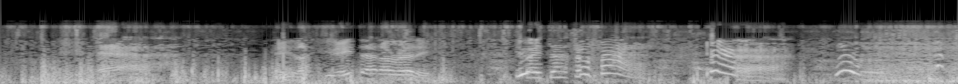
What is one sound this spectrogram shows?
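A husky whines and howls in drawn-out, wavering calls.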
